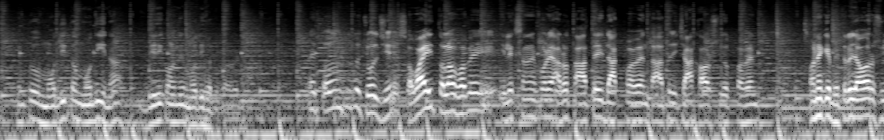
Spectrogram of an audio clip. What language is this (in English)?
Bangla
